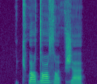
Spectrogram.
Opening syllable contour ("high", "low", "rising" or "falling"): high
